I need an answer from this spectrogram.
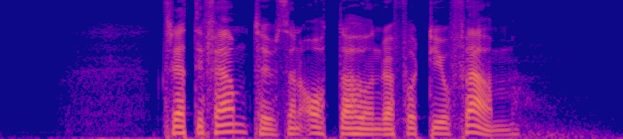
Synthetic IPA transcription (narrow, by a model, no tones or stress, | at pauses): t̪ʰɾɛt̪ːɪfɛmːt̪ʰʉ̟ːsənʔɔt̪ːaɦɵnd̪ɾafœʈːɪʊfɛm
